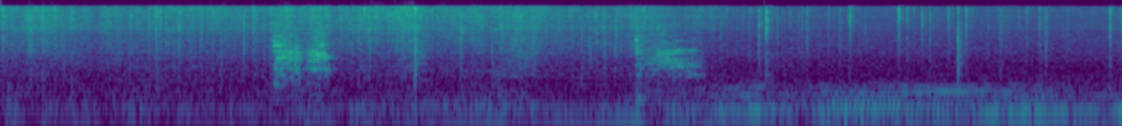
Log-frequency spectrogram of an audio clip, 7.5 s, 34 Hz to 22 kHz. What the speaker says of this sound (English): I'm gonna leave it to fry, guys, for at least 5 minutes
